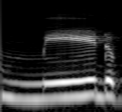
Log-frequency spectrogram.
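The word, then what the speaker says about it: made: के जैसे इसमें देखिए इसको मेड पढ़ रहे हैं तो ए का उच्चारण लंबा है तो यह मैजिक ई वाला रूल लगता है यानी कि मेड ए का लंबा उच्चारण लॉन्ग प्रोनाउंसिएशन करने के लिए लास्ट में इ लिखना पड़ता है।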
